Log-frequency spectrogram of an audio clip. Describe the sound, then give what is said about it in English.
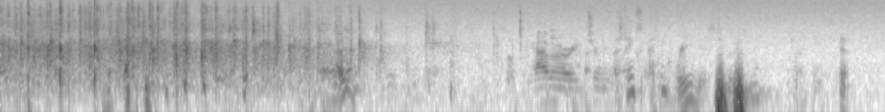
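An audience breaks into a burst of dense, steady clapping to welcome guests onto the stage, fading out after a few seconds and leaving scattered voices and a couple of low thumps. “Round of applause.”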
